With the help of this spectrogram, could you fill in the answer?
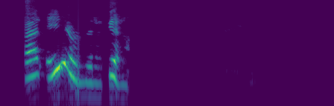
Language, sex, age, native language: Icelandic, female, 9, Icelandic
